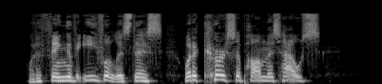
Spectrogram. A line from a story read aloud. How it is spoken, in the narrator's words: a manservant came running out of the gate, and he cried as he ran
